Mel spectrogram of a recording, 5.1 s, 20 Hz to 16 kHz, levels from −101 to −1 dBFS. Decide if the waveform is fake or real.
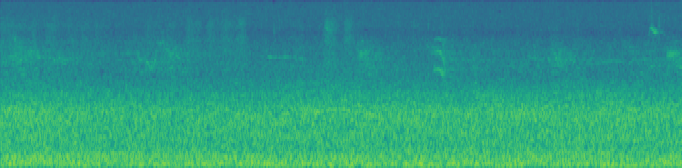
real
